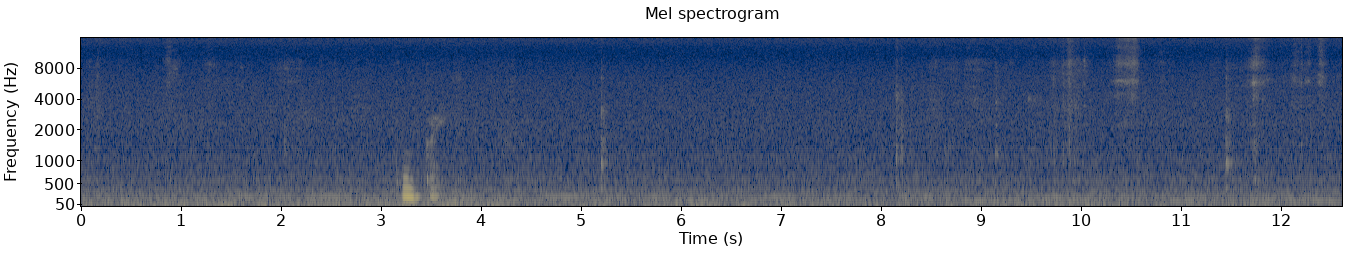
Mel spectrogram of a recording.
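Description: A phone stand clicks and knocks as it is handled.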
